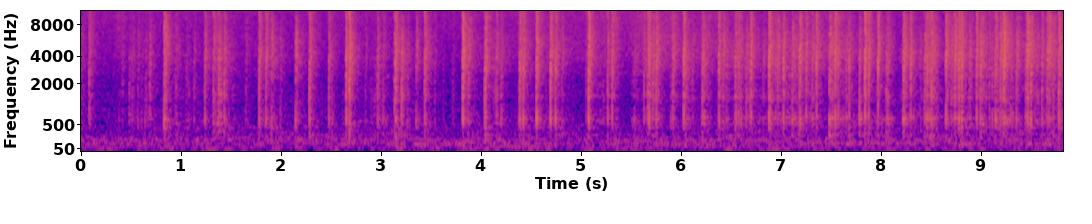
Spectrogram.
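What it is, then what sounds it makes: Coated fabric body wrap blanket. Two people scratch and tap with long acrylic nails and fingertips across a large, flat, padded silver-grey sauna body wrap blanket with a synthetic, foil-like coated surface, lying on a bed. The result is a quiet, steady stream of crisp, bright taps and scratchy crinkling swishes, each click dying away almost instantly, with very little low end.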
